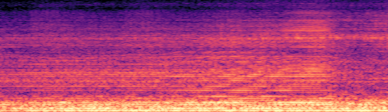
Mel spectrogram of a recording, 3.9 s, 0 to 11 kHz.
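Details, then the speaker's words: Old York R22 packaged heat pump with an intermittent defrost fault, forced into defrost again via test pins and defrost thermostat jumper after returning to operating pressure: steady compressor drone with fan hum dropping out midway; it shifts into defrost and the fan stops, unlike previous tries. "So that sounded like it went into defrost, and look at that, the fan actually stopped again this time."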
